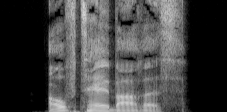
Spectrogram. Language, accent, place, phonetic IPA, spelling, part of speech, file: German, Germany, Berlin, [ˈaʊ̯ft͡sɛːlbaːʁəs], aufzählbares, adjective, De-aufzählbares.ogg
- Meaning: strong/mixed nominative/accusative neuter singular of aufzählbar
